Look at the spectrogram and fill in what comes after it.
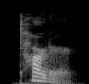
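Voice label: "tartar", British English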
